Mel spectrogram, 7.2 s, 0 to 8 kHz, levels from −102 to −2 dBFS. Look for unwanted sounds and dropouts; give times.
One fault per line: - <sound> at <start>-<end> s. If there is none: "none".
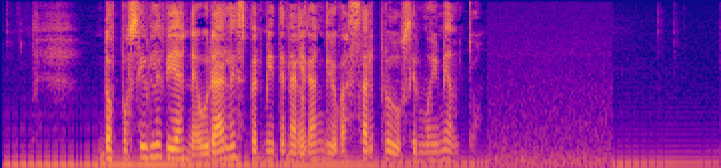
none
